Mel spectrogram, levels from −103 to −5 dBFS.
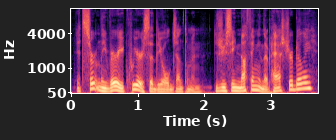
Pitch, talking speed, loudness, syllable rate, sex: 125 Hz, 260 wpm, -16 LUFS, 7.1 syllables/s, male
